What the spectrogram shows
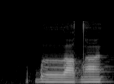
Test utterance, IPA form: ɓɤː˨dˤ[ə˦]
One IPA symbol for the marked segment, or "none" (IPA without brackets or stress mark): ə̃˦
